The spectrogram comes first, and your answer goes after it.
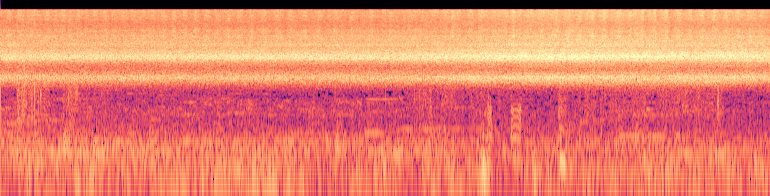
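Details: Cicadas droning loudly ahead of summer, a continuous high-pitched buzz that swells slightly toward the end, with faint scattered low clicks beneath.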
